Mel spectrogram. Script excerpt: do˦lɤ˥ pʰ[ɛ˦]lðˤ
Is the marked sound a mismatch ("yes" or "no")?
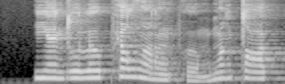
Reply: no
